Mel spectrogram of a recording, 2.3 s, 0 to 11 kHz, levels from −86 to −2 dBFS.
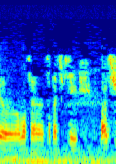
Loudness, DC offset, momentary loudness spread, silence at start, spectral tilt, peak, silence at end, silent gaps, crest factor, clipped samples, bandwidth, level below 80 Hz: -24 LUFS; under 0.1%; 6 LU; 0 s; -5.5 dB/octave; -6 dBFS; 0 s; none; 16 dB; under 0.1%; 9.4 kHz; -36 dBFS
